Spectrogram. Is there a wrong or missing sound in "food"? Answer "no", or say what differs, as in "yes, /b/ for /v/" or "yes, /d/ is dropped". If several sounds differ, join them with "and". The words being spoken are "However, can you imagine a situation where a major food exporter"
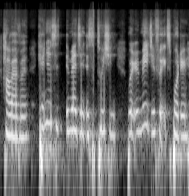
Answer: yes, /d/ is dropped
